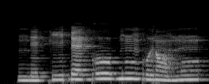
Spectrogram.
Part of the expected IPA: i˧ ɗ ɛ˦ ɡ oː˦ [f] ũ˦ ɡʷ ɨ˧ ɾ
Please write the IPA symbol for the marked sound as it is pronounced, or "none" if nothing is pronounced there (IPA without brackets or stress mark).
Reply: b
